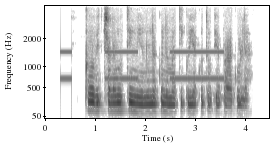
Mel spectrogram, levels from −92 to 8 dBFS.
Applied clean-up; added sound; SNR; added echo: none; Telephone; 13 dB; none.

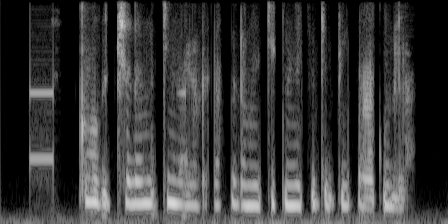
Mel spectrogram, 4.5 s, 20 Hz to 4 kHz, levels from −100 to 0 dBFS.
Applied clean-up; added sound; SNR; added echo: neural diffusion model UNIVERSE++.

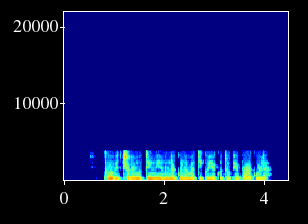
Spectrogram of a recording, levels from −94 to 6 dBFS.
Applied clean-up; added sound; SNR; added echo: neural mask model Resemble Enhance denoiser.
